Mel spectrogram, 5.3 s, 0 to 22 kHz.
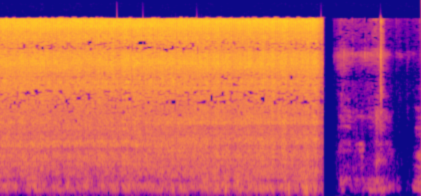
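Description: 2012 Kia Mohave engine idling after a tensioner replacement, a steady even mechanical hum heard close, which cuts off abruptly near the end, leaving faint small noises.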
